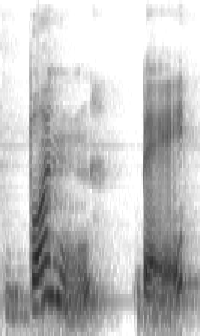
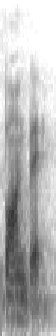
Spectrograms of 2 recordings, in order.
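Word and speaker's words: Bonne Bay: n NE e and even though it looks like it should be pronounced bun Bay um it they pronounce it Bon Bay so that's where we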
